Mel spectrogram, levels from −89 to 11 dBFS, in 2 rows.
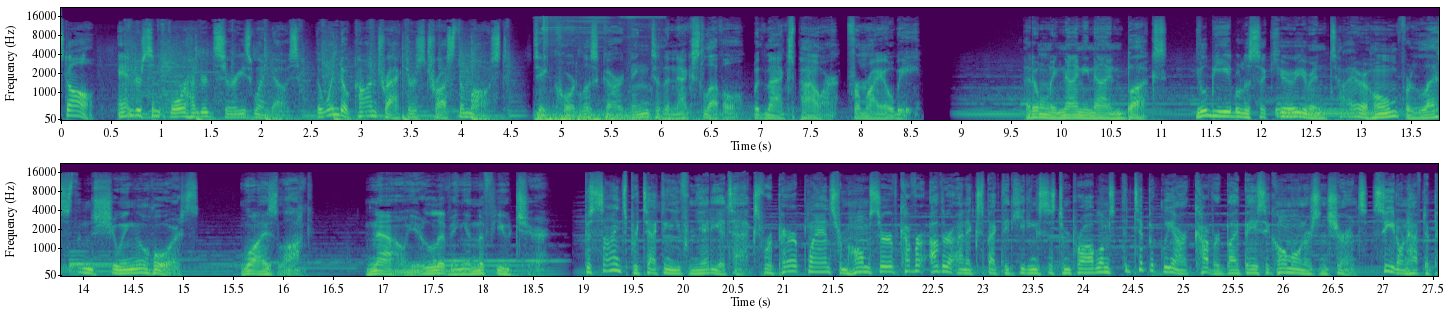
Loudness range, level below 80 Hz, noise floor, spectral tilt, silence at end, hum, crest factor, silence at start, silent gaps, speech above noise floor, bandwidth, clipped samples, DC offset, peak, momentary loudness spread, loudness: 4 LU; -28 dBFS; -37 dBFS; -4.5 dB/octave; 0 s; none; 14 dB; 0 s; 8.62-8.88 s; 23 dB; 16 kHz; under 0.1%; under 0.1%; -2 dBFS; 8 LU; -15 LUFS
